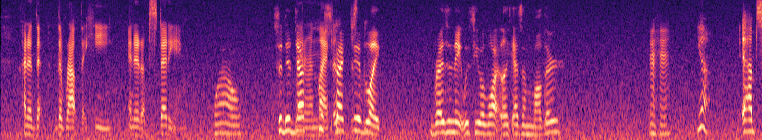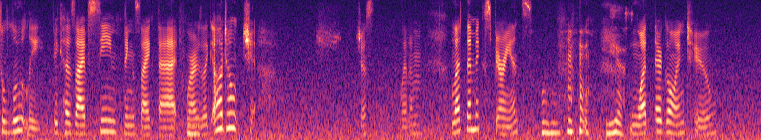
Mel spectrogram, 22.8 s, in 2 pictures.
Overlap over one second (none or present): present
